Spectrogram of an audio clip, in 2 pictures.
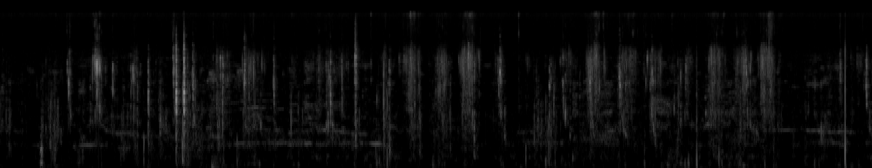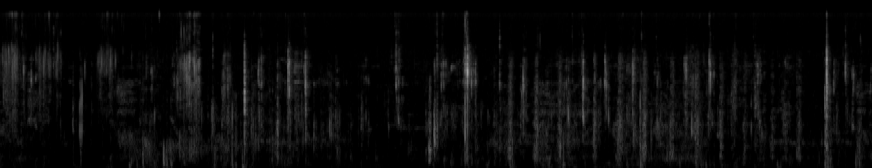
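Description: Close-up eating sounds of a person chewing a mouthful of rice and fish curry eaten by hand: irregular wet chewing, lip smacks and crunches.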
